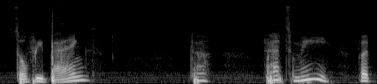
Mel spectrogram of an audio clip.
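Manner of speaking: usual speaking voice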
